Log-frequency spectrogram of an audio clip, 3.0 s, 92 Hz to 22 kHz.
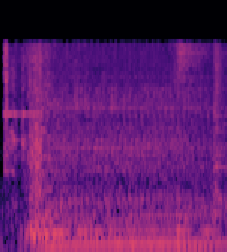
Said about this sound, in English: That's the sound of a Kubota BX Series, America's top selling subcompact tractor for over 11 years running.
